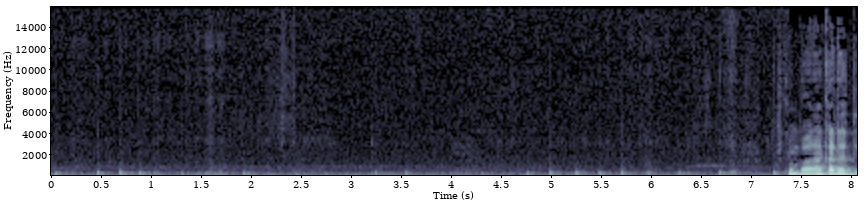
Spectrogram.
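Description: A pen scratches and taps on paper.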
